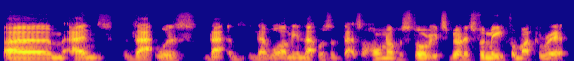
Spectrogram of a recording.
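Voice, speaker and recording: A fast-talking man with a medium-pitched, steady voice that sounds pushed and bright chats as a podcast guest about his chef career, with many fillers and restarts. He was born in Leeds and grew up in London, and the sound is lo-fi.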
